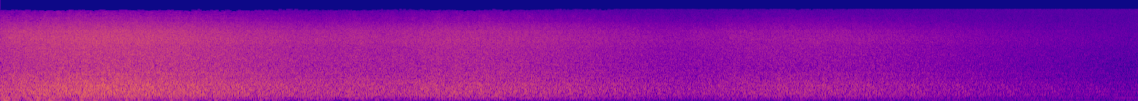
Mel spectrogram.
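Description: A rushing wash of noise with no notes or beat, swelling in the first second or two and then slowly fading away, closing out the mix after the music stops.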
